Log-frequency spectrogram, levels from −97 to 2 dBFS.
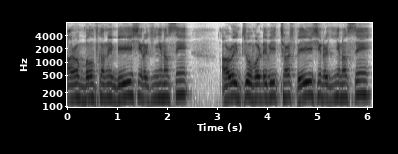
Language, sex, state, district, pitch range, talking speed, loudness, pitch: Nagamese, male, Nagaland, Dimapur, 155-175 Hz, 175 wpm, -13 LUFS, 165 Hz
